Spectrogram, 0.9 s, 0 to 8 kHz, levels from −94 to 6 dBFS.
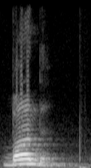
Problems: none marked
